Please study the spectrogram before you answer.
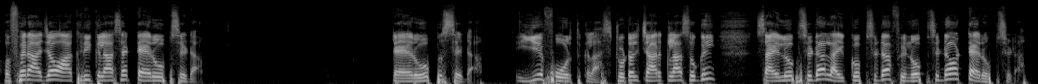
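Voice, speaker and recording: Mixing Hindi with English, a man teaches biology, dictating notes, slowly repeating key terms, and dropping in chatty asides. His voice sits high with a sharp, smooth tone, recorded with no echo.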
